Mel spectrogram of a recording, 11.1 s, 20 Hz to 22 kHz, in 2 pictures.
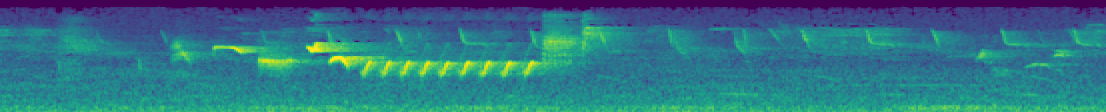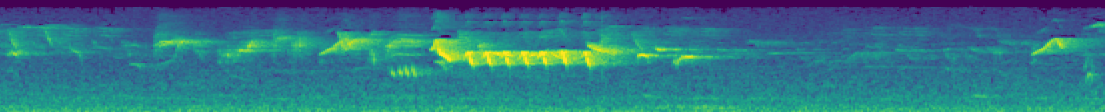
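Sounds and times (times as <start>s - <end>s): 
Luscinia megarhynchos common nightingale singing: 0.0s - 11.0s.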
